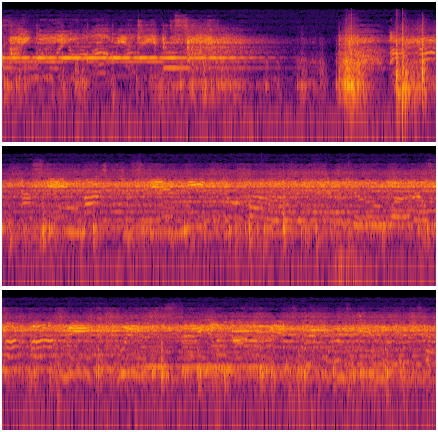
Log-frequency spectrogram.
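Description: A song with a singing voice plays as the soundtrack. It fades down a couple of seconds in and drops out almost completely, then comes back with a sharp hit about four seconds in and carries on.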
